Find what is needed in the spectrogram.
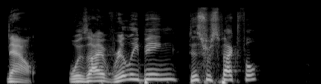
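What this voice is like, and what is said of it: Usual voice. Nothing is said of it.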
